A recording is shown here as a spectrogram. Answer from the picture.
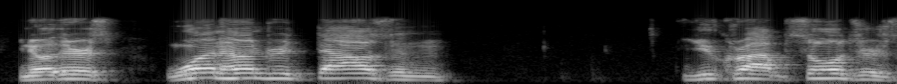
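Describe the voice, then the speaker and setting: A man speaks in a Texan accent with ordinary pitch variation. He keeps a fairly slow pace. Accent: Texan American English. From Texas, Dallas. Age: 60s. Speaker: war veteran and volunteer fighter. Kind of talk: casual interview talk. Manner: animated.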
